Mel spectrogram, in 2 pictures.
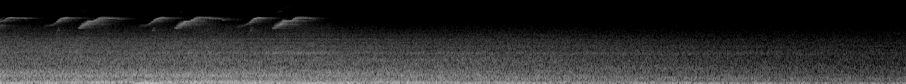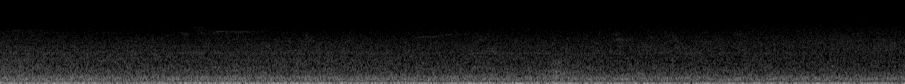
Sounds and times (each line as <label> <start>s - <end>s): passing-by freight train 0.0s - 10.9s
